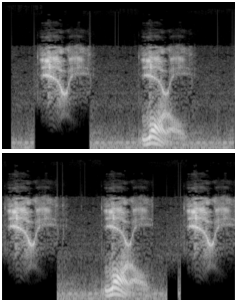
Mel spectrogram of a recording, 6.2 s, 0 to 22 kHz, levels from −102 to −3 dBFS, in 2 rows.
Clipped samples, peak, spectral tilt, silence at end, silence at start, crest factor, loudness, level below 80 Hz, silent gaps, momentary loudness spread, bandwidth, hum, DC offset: under 0.1%; -2 dBFS; -3 dB/octave; 0 s; 0.15 s; 22 dB; -19 LUFS; -48 dBFS; none; 23 LU; 12.5 kHz; none; under 0.1%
